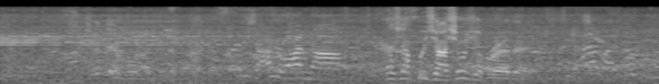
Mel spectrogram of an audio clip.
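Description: Men and women talk casually nearby.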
